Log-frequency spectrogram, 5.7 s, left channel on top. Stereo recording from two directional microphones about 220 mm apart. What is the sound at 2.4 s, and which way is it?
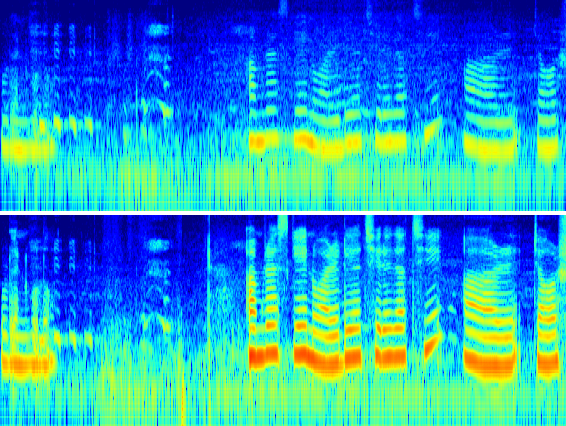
A woman's voice, 45° right (ahead or behind).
